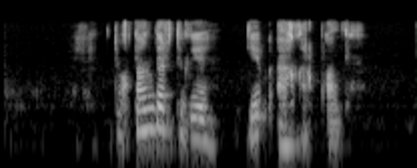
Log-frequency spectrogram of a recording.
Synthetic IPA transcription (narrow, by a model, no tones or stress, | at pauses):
t̪ʰoq̚t̪ɑŋd̪ɑɾt̪ʰʏɡʲe | d̪e̞pɑqəɾəp̚qʰɑ̰lˠd̪̥ə̥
